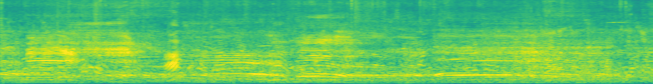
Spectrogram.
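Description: Several Sahiwal bull calves moo repeatedly at a busy outdoor cattle market, their drawn-out bellows overlapping with steady crowd chatter and background noise.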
